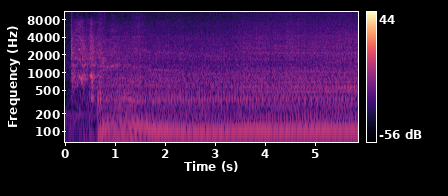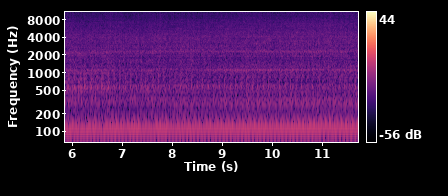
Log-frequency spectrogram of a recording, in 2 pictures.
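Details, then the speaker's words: BMW K1200LT Icon project bike, fully sorted with new engine temperature sensor, being started for sale: quick crank, catches cleanly and holds a smooth steady low hum, no knocks, rattles or hunting; normal idle. "Here, I'll start up the motorcycle. You can hear it running. All the noises are very normal."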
